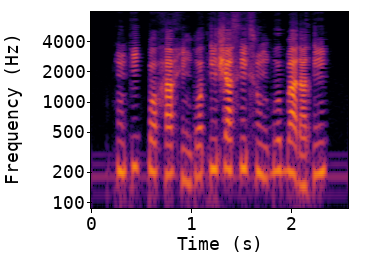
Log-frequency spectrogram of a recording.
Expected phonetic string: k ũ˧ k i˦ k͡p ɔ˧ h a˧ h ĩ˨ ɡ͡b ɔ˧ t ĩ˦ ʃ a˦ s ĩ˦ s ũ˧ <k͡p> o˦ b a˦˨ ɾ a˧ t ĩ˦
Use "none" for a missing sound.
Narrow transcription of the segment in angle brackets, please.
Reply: ɡ͡b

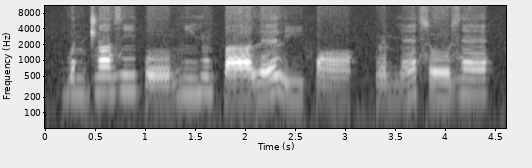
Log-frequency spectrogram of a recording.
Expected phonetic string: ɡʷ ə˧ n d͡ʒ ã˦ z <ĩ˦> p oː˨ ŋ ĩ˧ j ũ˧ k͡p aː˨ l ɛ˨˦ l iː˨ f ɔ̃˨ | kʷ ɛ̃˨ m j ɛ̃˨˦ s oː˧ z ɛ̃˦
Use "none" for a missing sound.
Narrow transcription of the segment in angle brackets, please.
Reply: ĩ˦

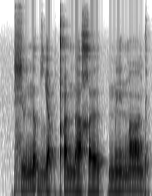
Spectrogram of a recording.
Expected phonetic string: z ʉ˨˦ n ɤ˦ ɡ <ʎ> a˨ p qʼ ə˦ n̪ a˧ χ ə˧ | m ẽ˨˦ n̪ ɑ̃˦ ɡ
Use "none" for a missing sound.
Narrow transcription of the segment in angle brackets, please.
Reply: ʎ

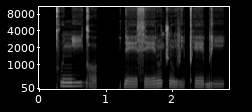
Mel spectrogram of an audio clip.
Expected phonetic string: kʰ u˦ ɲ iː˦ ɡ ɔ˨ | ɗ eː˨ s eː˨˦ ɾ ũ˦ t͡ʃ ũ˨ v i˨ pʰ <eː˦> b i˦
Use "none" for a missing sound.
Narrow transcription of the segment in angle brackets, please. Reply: eː˦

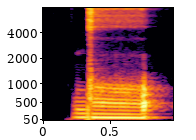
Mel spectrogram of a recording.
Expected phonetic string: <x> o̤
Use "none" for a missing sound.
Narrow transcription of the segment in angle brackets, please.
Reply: ɡ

